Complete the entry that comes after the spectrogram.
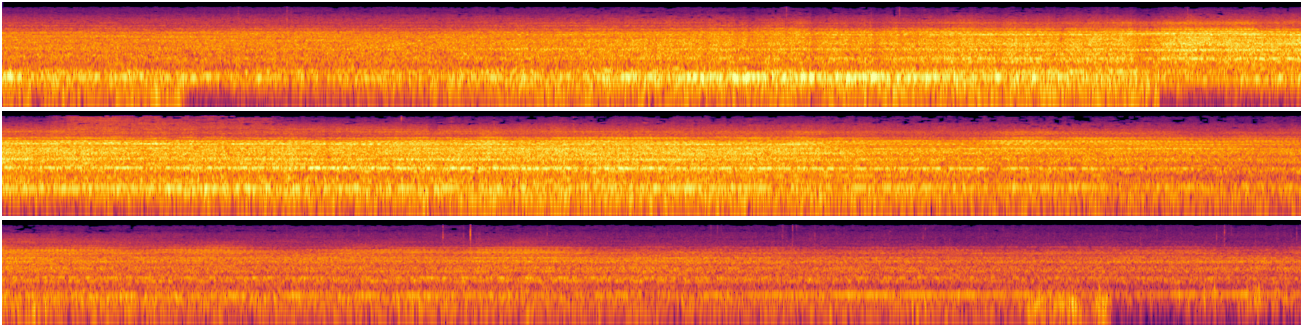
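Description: A train running past with a whining drone of several steady tones over a rumble. It builds to its loudest about five seconds in, holds, then slowly fades away.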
